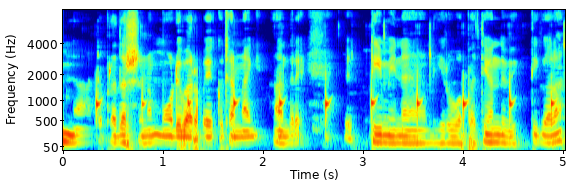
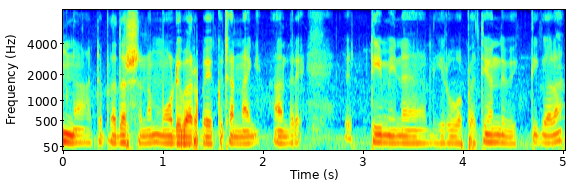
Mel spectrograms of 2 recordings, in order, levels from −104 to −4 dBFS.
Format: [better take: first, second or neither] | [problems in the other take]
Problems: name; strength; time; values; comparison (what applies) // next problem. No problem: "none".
second | noise reduction (classical method log-MMSE)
